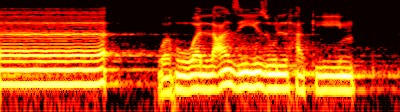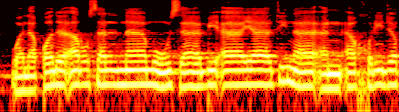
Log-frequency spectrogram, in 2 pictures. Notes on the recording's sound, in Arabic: مسجل من صلاة التراويح بمسجد السلام بحي مشرفة بجدة.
